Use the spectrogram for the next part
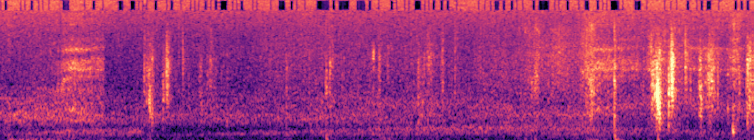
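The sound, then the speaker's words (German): Soft, cautious footsteps of two detectives sneaking after two accomplices into an empty hall inside a ruin shuffle and crunch at an uneven pace, with a faint steady rumble beneath and a few sharper scrapes at the end. “Justus und Peter schlichen hinterher.”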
